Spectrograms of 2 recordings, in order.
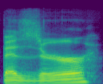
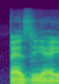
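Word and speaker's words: Bézier: method AC and remember this looks like Bezier Bezier Ezzy a bezzie a is the correct pronunciation of that term as EA teaches you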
